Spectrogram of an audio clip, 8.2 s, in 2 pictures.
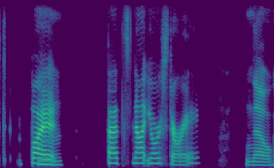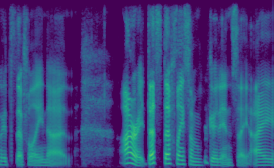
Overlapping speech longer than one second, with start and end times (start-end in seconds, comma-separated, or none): none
